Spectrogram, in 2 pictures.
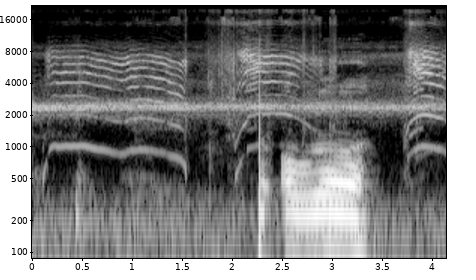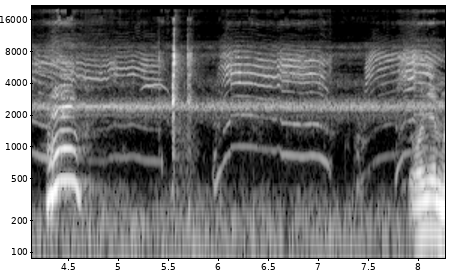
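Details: A cat named Black, its head blackened after coming out of a cave, meows repeatedly: long, bright, slightly arching cries with rich harmonics, a few shorter lower ones between them, over a steady high whine throughout.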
